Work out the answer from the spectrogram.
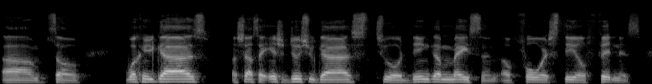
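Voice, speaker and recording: A man's voice: lowish voice, fairly even intonation, moderate pace. A man hosting a podcast interview, laid-back and casual, often tagging "all right?" and swearing freely. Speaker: podcast host.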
